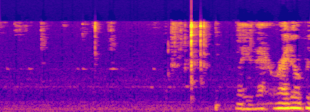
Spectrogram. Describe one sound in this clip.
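Paper pieces rustle and crinkle as they are handled.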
